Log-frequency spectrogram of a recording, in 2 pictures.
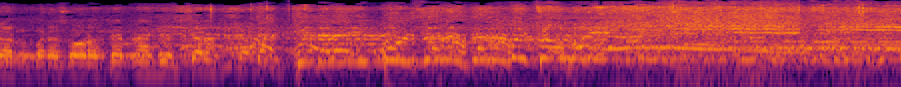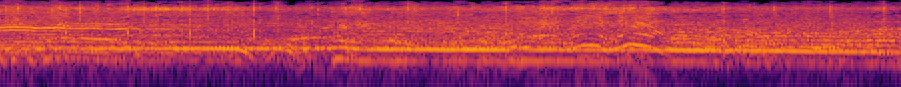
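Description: A large outdoor crowd shouts and cheers loudly.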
